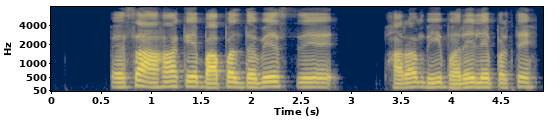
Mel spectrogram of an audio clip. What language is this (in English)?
Magahi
